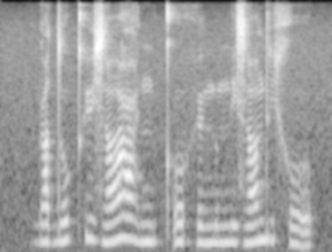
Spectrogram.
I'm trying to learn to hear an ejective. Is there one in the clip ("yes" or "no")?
yes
